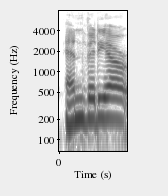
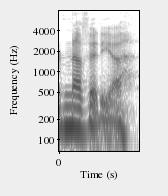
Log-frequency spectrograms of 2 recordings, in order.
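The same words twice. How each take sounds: First: Nvidia with initial EN, as en-VID-ia; first pronunciation option. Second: Nvidia said as nuh-VID-ia; second pronunciation option. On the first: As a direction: say nvidia starting with the letter N. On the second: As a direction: start nvidia with "nuh", not the letter N. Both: Shown as a demonstration. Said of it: "is it nvidia or nvidia".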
